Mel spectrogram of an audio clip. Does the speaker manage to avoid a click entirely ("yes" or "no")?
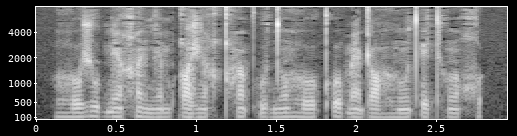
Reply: yes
